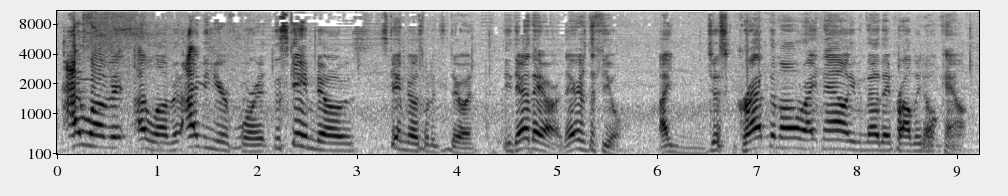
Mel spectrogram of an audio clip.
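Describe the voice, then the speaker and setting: A man in his late thirties streaming a racing game with friends, chatting casually and getting loud and excited as he plays. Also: high-pitched, moderate pace, hardly any pauses, slight background noise, rough recording. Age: 30s. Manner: excitable, yells and laughs at the game. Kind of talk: casual gaming chat.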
